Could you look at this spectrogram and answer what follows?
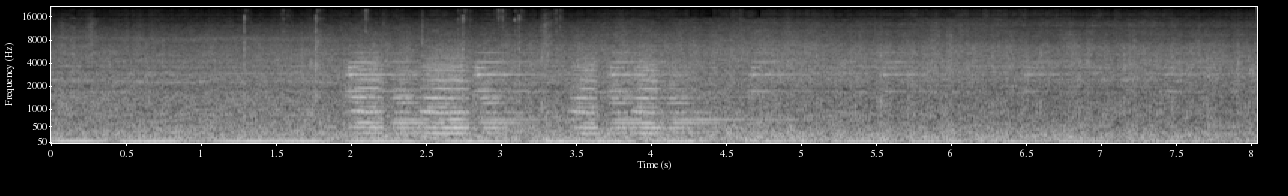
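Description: A CN train in Train Sim World 6, on the Ontario line, drives past with a steady low rumble of wheels and cars, joined midway by a few loud tonal horn blasts, with no voices.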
